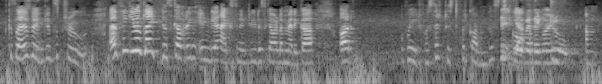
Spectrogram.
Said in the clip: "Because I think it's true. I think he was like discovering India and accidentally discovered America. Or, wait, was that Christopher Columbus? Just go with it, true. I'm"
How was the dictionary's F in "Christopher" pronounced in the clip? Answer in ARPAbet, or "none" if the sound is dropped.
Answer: F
